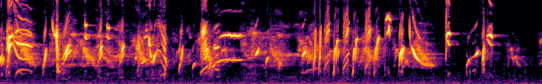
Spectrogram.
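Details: Farm-kept European goldfinch delivering a rapid, continuous twittering song of tinkling chirps, slurred whistles and buzzy notes, densely packed with few pauses.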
